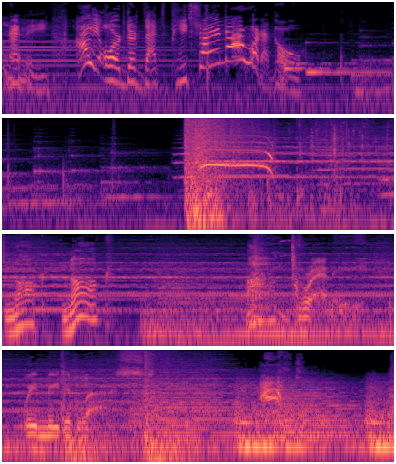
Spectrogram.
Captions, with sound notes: Finally! I ordered that pizza an hour ago. (Screaming) Knock, knock. Ah, Granny. We meet at last.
